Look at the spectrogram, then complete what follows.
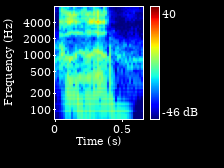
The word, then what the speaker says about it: Cthulhu: in the original story the call of kululu that's how lovecraft pronounced it by the way and now in underwater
